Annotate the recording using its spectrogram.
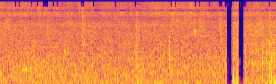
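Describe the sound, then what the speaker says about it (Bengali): Light, continuous rain patters on surfaces with a steady fine hiss during a windy spell, fairly faint and even, with a short break near the end. "আমাদের এখানে কন্টিনিউ বৃষ্টি হচ্ছে হালকা, তার সঙ্গে হালকা হাওয়া ঝোড়ো বাতাস বইছে।"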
